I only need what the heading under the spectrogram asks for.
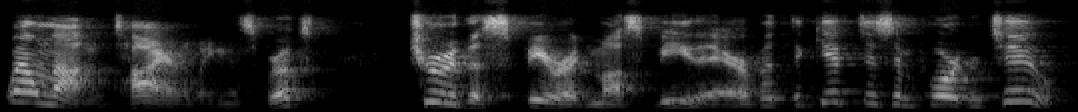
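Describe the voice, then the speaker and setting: Man playing an excitable, swooping, naive bashful teacher. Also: high voice, moderate pace, dull audio, heavily acted. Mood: flustered, earnest. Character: naive, earnest, bashful male biology teacher. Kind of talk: 1940s radio sitcom acting.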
